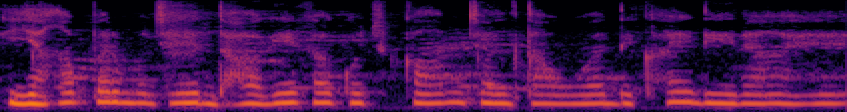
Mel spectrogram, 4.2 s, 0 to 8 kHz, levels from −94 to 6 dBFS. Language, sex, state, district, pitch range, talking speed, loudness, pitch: Hindi, female, Bihar, Araria, 235-255 Hz, 185 wpm, -35 LUFS, 245 Hz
